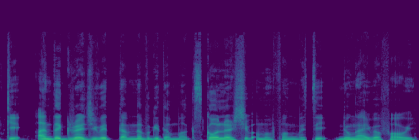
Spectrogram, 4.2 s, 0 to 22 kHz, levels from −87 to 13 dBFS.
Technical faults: Bluetooth dropout

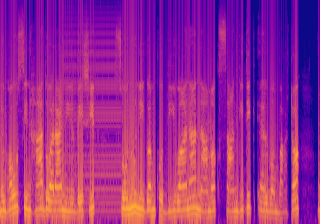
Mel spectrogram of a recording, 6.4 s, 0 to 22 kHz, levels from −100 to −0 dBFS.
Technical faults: block size mismatch (truncated); GSM phone buzz

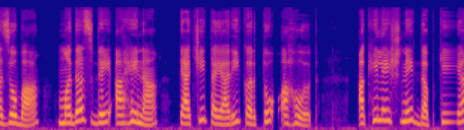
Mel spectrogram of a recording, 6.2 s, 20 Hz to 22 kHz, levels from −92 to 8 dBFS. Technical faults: short stall from a late packet; call audio freeze

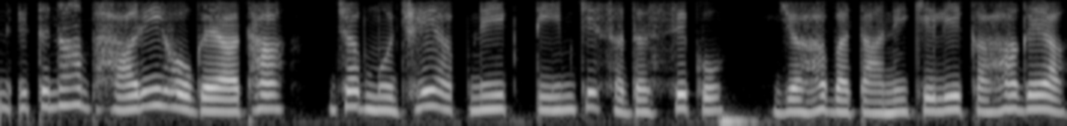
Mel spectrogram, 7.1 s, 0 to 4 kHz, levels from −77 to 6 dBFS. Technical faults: none

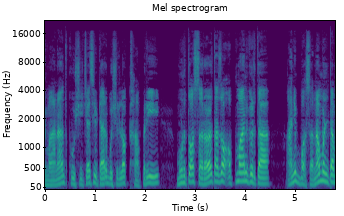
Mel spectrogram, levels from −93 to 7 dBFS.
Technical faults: generation loss

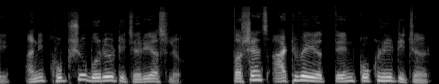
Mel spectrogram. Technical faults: clock drift between sender and receiver; repeated timing corrections

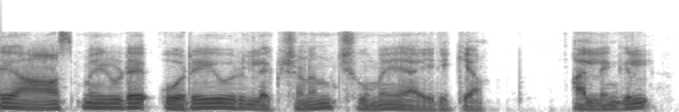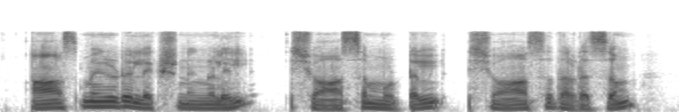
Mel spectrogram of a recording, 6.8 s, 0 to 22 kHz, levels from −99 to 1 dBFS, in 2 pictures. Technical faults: none

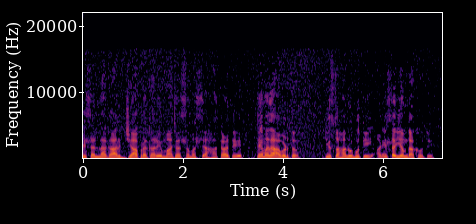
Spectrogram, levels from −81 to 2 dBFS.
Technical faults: overdone noise removal

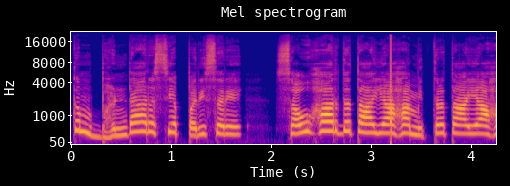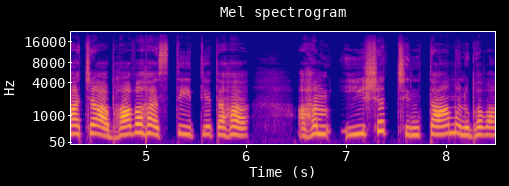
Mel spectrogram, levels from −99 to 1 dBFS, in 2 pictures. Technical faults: repeated buffer

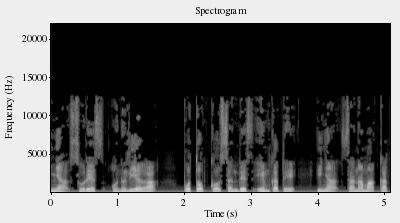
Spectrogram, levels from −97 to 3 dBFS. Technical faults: mains hum; MP3 compression

